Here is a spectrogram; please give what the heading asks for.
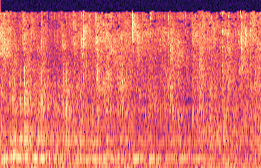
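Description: Hot noodle water is poured out of a pot into a bucket, a continuous splashing, gurgling stream with a low hum underneath, moderately loud, with no voices.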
